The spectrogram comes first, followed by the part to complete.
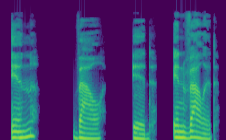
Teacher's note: Stress val and keep in soft.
